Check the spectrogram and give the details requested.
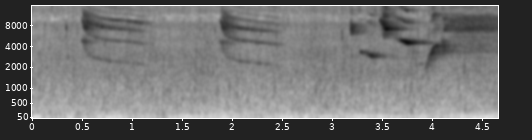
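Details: Fainter 'dedim' song of a Northeastern papa-arroz: two thin downward-sweeping whistles, then a cluster of sharp rising chirps, over a steady wash of stream water.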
